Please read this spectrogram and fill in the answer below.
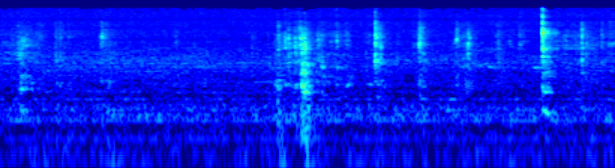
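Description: Faint clicks and taps of plastic cups being set down and pushed together as they are re-racked into a triangle on a carpeted floor, a few sharper clicks standing out about two and a half, three and four and a half seconds in.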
